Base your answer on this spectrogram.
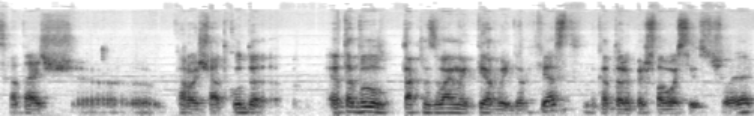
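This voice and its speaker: With music in the background, a man speaks at a moderate pace, leaving long, frequent pauses. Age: 20s. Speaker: fan convention organizer. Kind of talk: casual chat. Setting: studio.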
